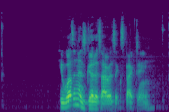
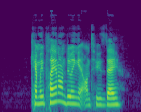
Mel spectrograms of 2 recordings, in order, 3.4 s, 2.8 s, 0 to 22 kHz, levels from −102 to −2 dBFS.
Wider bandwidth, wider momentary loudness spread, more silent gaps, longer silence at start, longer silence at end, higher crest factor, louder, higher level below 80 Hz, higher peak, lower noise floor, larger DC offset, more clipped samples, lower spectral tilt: first, 12 kHz vs 9 kHz; first, 15 LU vs 11 LU; neither; first, 1.2 s vs 0.65 s; about the same, 0.45 s vs 0.45 s; about the same, 22 dB vs 20 dB; second, -33 LUFS vs -20 LUFS; second, -80 dBFS vs -64 dBFS; second, -14 dBFS vs -2 dBFS; first, under -90 dBFS vs -86 dBFS; neither; neither; about the same, -4.5 dB/octave vs -5 dB/octave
